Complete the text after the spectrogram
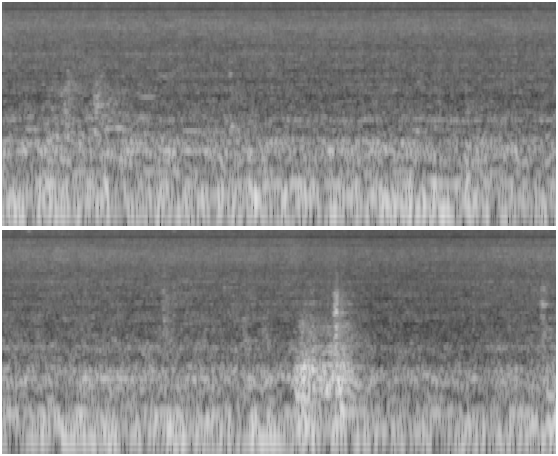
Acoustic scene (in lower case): crowded indoor space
